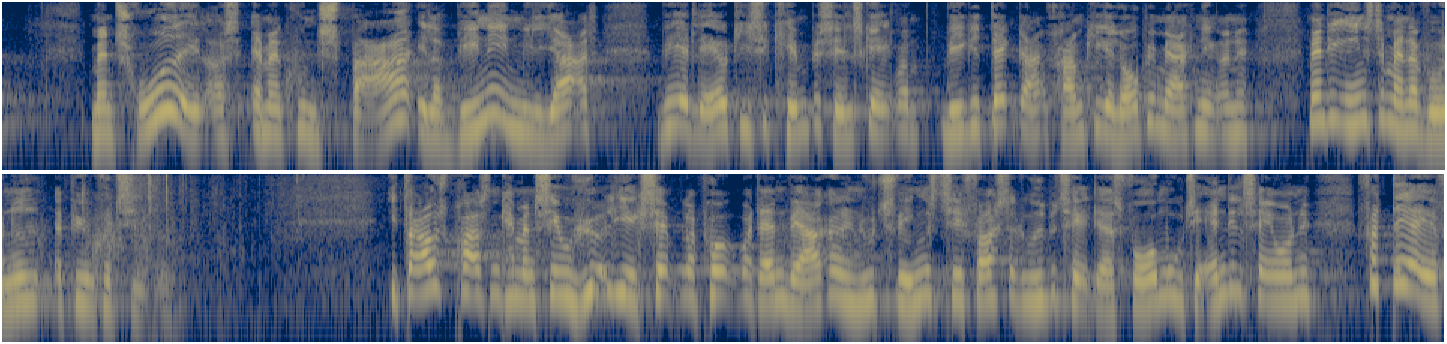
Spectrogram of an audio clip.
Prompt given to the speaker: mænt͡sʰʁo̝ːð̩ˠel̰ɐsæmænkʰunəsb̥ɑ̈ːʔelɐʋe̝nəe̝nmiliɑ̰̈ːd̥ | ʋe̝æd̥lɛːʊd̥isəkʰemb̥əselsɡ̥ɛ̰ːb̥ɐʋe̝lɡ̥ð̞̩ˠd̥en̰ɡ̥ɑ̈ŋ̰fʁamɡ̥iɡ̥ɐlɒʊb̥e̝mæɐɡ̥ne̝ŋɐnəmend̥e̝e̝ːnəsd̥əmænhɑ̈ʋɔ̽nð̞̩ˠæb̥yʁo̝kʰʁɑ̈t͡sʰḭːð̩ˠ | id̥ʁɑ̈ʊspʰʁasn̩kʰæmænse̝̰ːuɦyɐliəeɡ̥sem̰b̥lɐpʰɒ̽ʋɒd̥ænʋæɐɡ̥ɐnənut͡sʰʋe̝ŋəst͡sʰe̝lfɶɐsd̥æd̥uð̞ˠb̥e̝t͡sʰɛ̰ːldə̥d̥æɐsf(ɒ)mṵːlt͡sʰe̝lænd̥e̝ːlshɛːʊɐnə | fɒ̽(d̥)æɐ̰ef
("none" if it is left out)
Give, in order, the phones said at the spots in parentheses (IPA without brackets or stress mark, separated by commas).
ɒː, d̥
